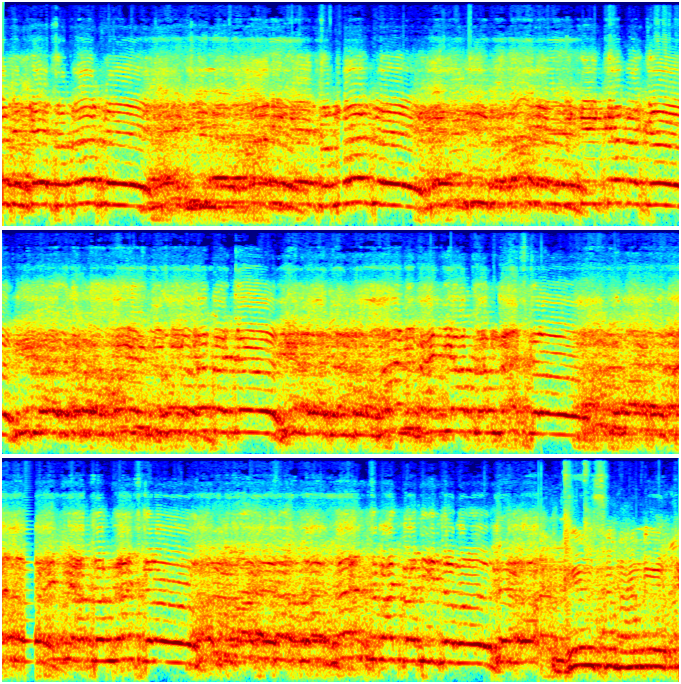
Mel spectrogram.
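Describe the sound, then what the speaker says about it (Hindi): A huge crowd at Mayawati's election rally in Madhya Pradesh, a dense roar of many voices chanting and cheering in rhythmic waves, loud and continuous throughout. "आज कितनी भारी भयंकर भीड़ मायावती जी की रैली में एकत्रित हुई"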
